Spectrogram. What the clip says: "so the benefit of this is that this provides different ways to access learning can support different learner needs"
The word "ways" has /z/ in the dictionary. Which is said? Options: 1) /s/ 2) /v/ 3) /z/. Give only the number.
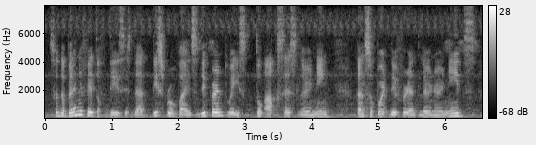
1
